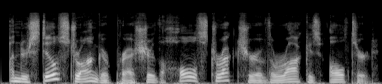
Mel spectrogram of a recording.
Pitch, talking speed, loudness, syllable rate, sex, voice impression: 120 Hz, 190 wpm, -17 LUFS, 5.8 syllables/s, male, very masculine, very adult-like, slightly middle-aged, very thick, very tensed, powerful, bright, soft, slightly muffled, fluent, very cool, intellectual, sincere, very calm, very mature, friendly, elegant, slightly wild, lively, kind, intense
